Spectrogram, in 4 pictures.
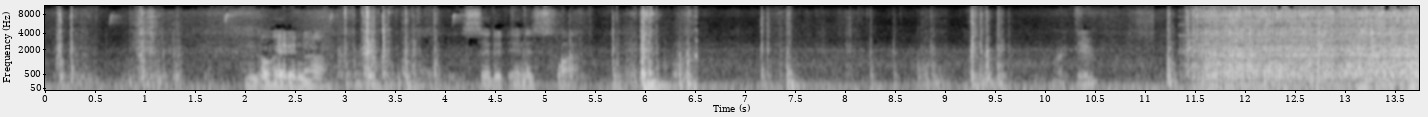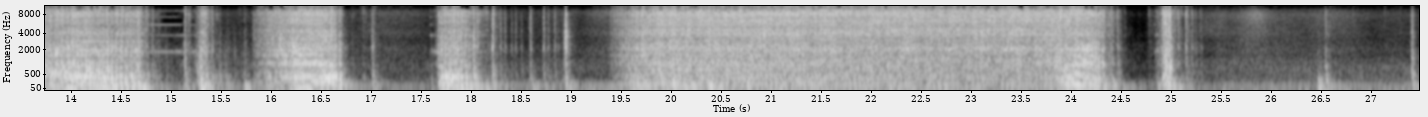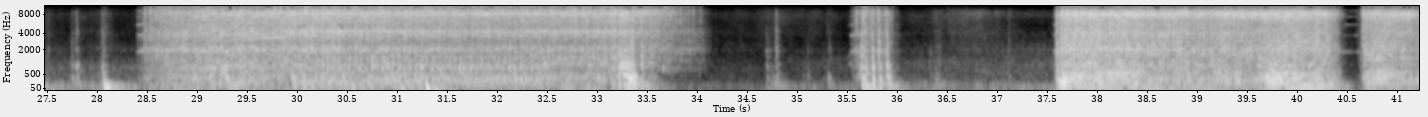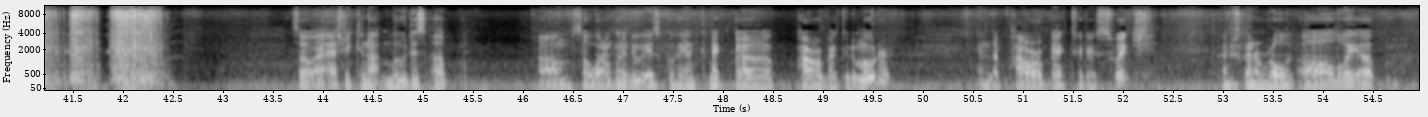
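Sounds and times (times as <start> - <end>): electric power tool running: 11.4 - 14.8, 15.8 - 16.8, 17.7 - 18.1, 19.4 - 24.4, 28.4 - 34.1, 37.6 - 42.5.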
